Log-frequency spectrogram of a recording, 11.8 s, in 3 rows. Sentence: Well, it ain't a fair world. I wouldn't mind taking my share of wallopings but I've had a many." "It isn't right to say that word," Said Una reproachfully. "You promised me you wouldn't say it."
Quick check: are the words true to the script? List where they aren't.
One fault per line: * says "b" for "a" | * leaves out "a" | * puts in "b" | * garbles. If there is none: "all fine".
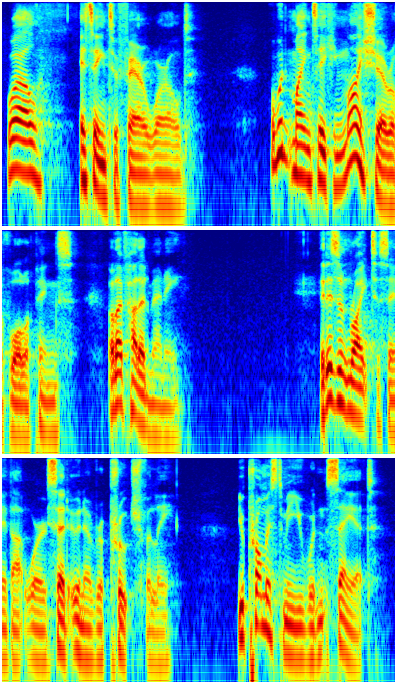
all fine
